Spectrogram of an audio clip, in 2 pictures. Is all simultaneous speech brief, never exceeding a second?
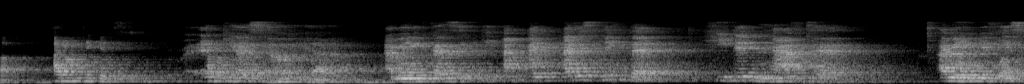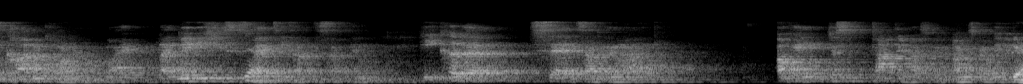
No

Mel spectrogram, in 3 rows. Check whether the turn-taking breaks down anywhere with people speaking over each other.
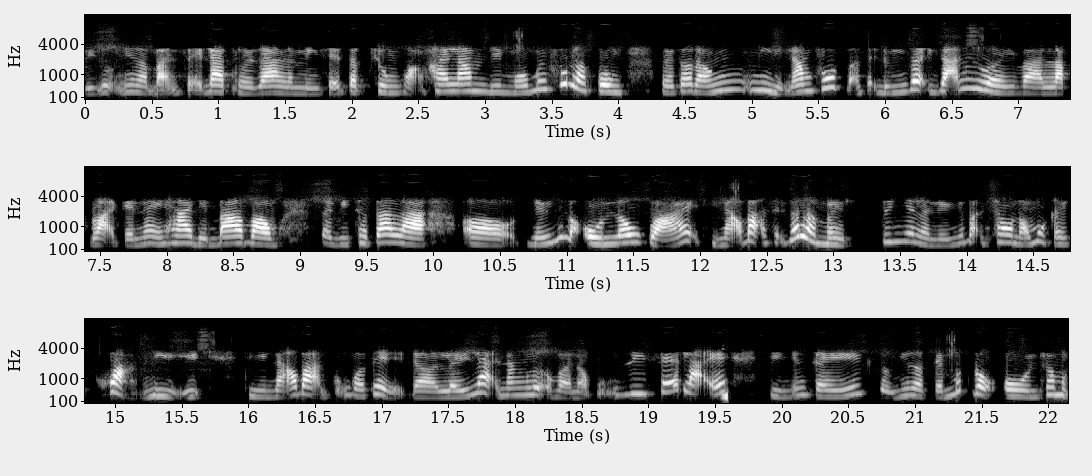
No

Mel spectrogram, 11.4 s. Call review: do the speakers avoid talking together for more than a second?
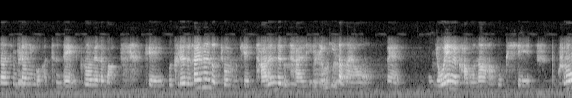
No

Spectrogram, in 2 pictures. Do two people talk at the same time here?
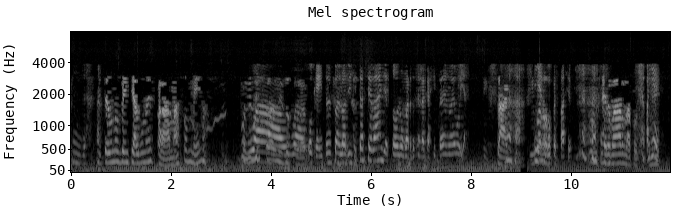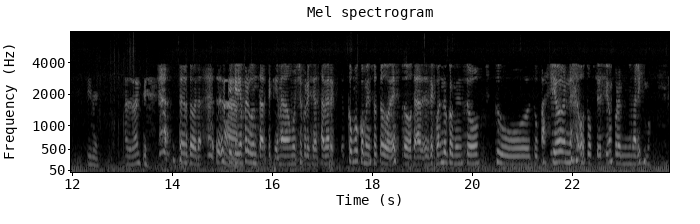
Yes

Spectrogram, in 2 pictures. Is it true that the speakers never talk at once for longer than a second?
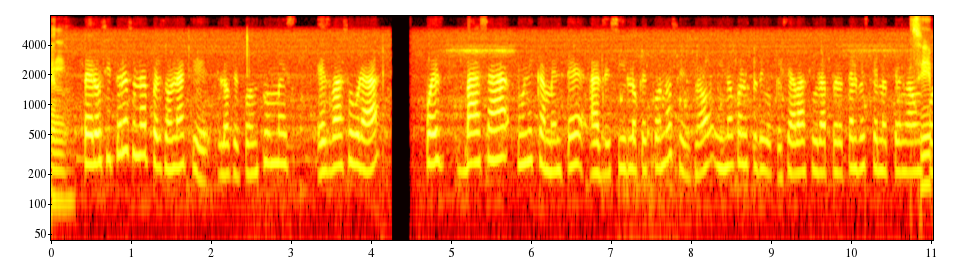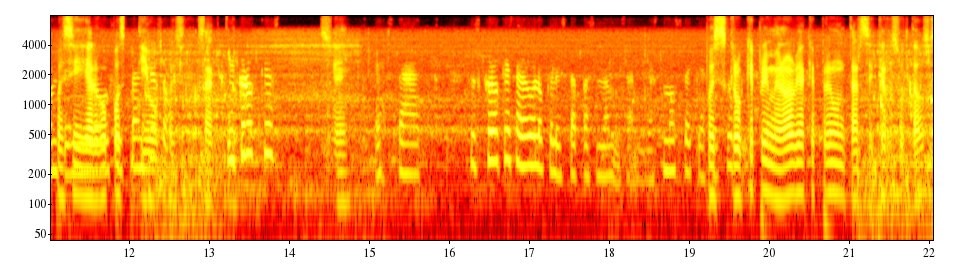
No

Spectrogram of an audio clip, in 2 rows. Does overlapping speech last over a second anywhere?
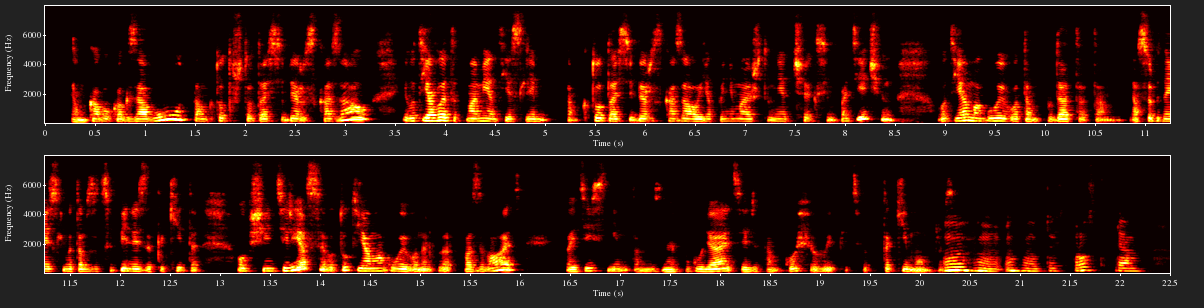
No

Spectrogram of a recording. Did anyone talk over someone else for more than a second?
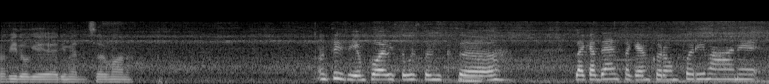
No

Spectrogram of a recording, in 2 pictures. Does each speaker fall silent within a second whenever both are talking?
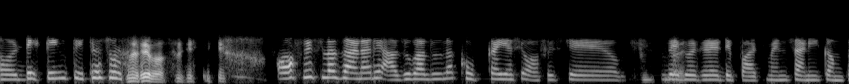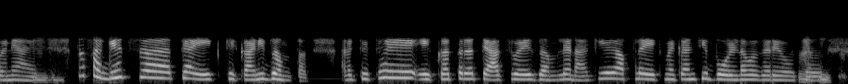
Yes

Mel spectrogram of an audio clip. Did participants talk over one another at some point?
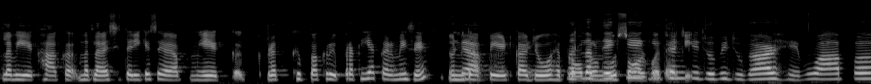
Yes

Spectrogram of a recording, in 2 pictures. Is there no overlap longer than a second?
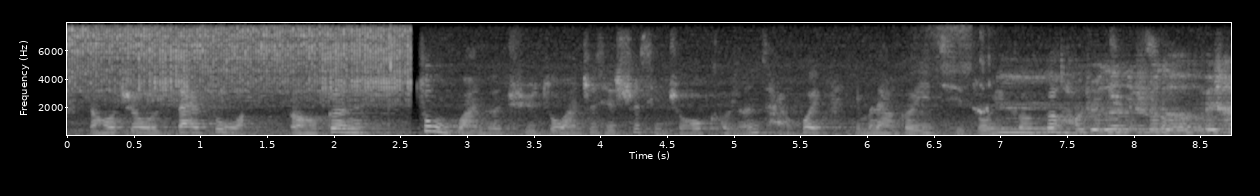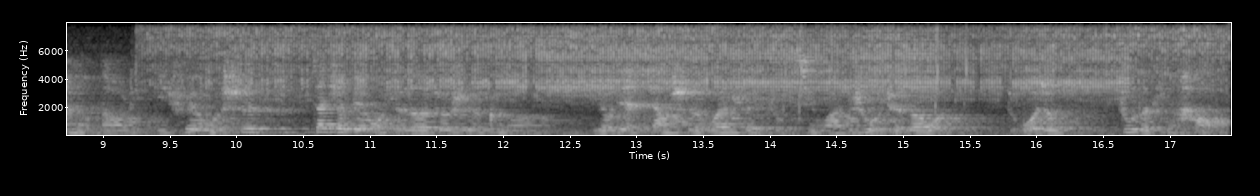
No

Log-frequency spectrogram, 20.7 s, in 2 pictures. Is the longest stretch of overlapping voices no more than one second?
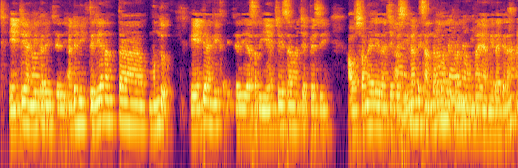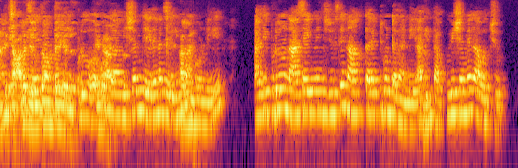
No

